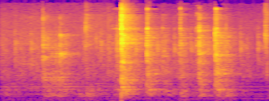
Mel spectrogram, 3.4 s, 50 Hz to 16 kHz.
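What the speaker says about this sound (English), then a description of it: "run your notcher in." A JD2 Notch Master tubing notcher cutting into metal tube, giving a series of ratcheting mechanical clicks and grinding bursts at an uneven rhythm, close and moderately loud, one sharper crack in the middle.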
